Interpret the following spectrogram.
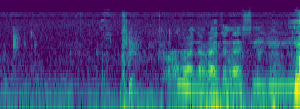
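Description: A low, steady rumble, then a person's voice talking from about two seconds in, growing louder toward the end.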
